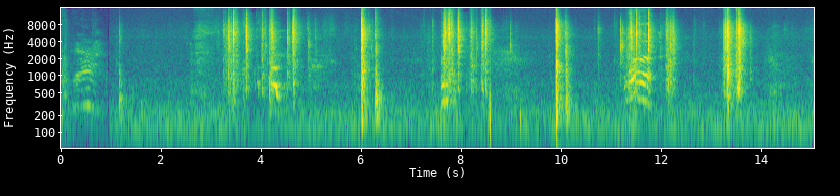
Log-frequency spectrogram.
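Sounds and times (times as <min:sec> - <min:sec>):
toy blaster plastic clacks: 0:07.6 - 0:08.6, 0:11.1 - 0:12.4, 0:13.2 - 0:13.9.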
